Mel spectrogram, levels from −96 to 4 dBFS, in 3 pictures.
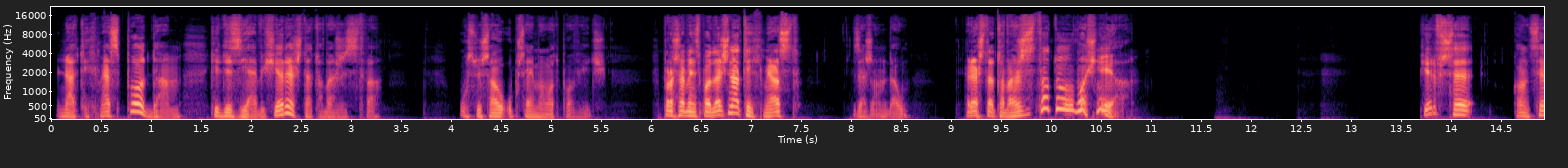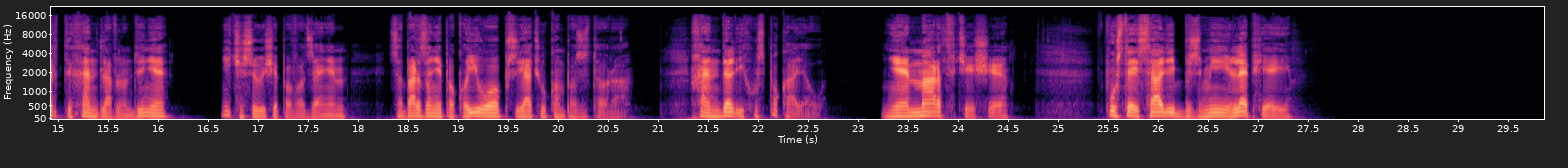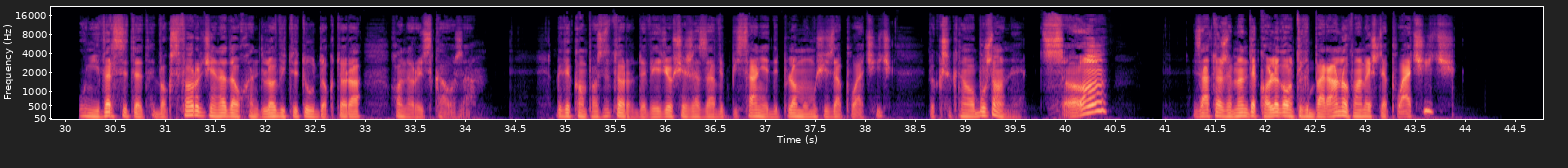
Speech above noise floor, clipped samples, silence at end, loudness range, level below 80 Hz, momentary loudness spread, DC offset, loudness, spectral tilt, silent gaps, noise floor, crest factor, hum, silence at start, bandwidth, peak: over 71 dB; under 0.1%; 0.9 s; 8 LU; -52 dBFS; 17 LU; under 0.1%; -19 LUFS; -4 dB/octave; none; under -90 dBFS; 20 dB; none; 0.05 s; 17.5 kHz; 0 dBFS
